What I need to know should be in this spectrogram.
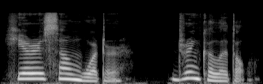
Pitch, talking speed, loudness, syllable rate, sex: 215 Hz, 160 wpm, -15 LUFS, 4.6 syllables/s, female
